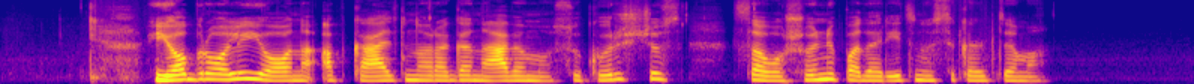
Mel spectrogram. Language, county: Lithuanian, Tauragė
